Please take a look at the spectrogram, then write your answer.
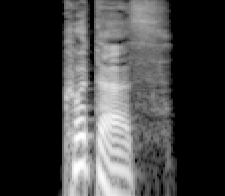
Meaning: genitive singular of Kutter
- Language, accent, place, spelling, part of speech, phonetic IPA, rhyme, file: German, Germany, Berlin, Kutters, noun, [ˈkʊtɐs], -ʊtɐs, De-Kutters.ogg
